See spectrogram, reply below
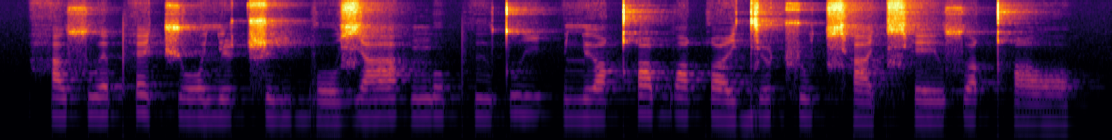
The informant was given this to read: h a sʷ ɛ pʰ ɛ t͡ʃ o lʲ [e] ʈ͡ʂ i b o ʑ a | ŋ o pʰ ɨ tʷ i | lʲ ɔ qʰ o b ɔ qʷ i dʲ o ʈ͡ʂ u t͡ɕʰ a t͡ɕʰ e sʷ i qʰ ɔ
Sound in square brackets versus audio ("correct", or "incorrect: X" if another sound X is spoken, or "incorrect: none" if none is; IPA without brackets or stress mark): correct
